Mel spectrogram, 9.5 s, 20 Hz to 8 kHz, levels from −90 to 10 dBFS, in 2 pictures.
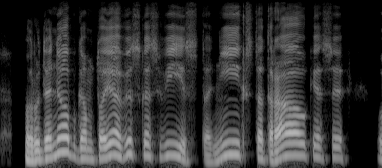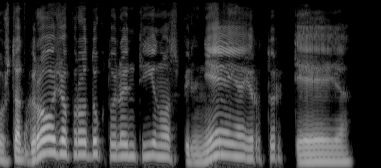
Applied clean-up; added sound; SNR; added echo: neural mask model Resemble Enhance denoiser.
